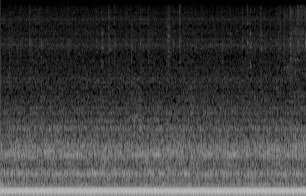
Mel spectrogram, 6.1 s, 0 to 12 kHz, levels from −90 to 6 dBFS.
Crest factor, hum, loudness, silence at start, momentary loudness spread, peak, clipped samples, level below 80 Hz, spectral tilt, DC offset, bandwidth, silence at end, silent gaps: 8 dB; none; -26 LUFS; 0 s; 0 LU; -16 dBFS; under 0.1%; -38 dBFS; -8.5 dB/octave; under 0.1%; 6.6 kHz; 0 s; none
